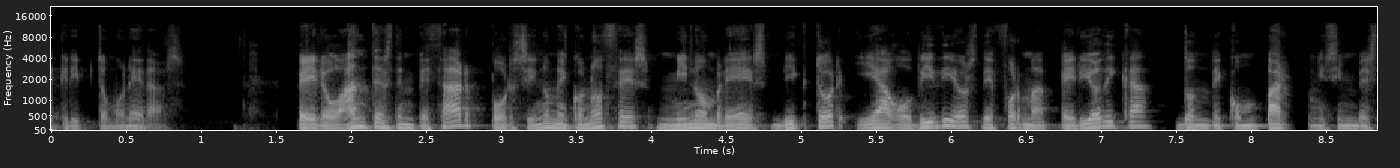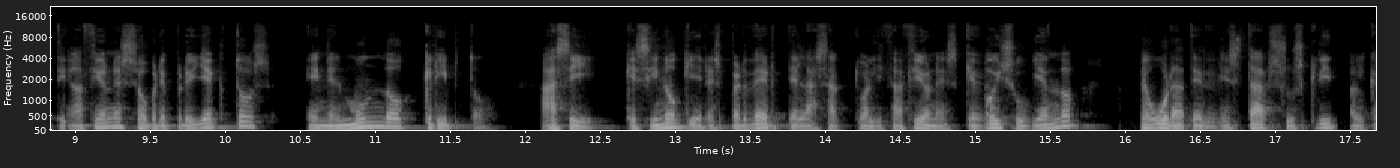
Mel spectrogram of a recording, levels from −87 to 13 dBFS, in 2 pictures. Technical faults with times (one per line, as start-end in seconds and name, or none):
7.67-7.77 burst of packet loss
7.74 lost packet rebuilt from error correction
8.20-8.41 long network dropout
8.38 lost packet rebuilt from error correction
8.92-8.97 short concealed packet loss
8.94 lost packet rebuilt from error correction
15.00-17.52 repeated packet loss (robotic sound)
